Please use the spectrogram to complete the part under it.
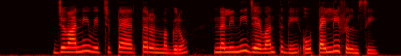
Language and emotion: Punjabi, neutral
